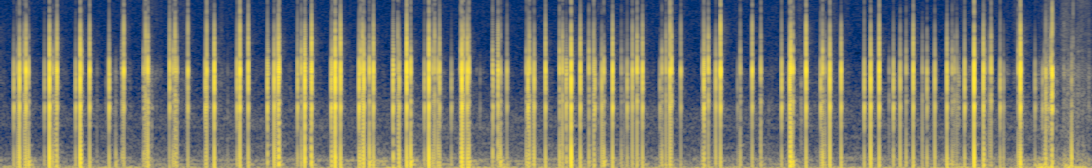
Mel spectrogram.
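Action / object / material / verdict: tap / metal microphone capsules tapped with fingernails / metal / none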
